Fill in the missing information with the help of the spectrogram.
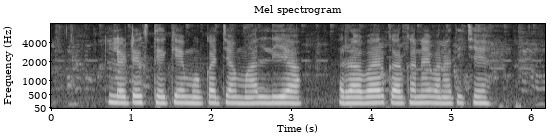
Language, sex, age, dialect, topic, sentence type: Bengali, female, 18-24, Western, agriculture, statement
